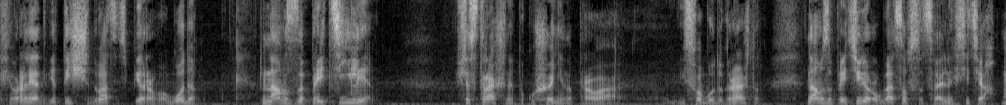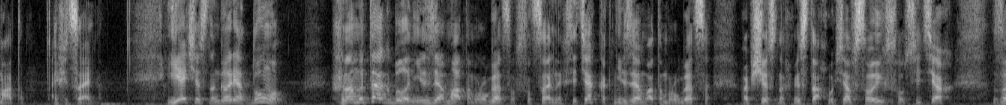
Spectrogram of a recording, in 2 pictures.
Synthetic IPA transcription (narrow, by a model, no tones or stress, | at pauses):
fʲɪvrɐlʲad̪vʲet̪ɨsʲɪt͡ɕːɪd̪vat̪sɨ̥tʲpʲe̞rvəvə̰ɡo̞d̪ə | namzəpɾʲɪtʲilʲɪ | ɐpsʲest̪ɾaʂnɨjəpəkʊʂɛnʲɪjənəpɾɐva̰ḭsvɐbo̞d̪ʊɡɾaʐd̪ən | namzəpɾʲɪtʲilʲɪɾʊɡat̪səfsət̪sɨalʲnɨxsʲɪtʲaxma̰t̪əmɐ̰fʲɪt̪sɨa̰lʲnɨm | jat͡ɕe̞snəɡəvɐɾʲad̪uməlˠ | ʂt̪onamɨt̪akbɨlˠənʲɪlʲzʲamat̪əmrʊɡat̪səfsət̪sɨalʲnɨxsʲɪtʲaxkaknʲɪlʲzʲamat̪əmrʊɡat̪sːə | vɐpɕːest̪vʲɪnɨxmʲɪst̪axʊsʲafsvɐixsot̪sʲɪtʲax | z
